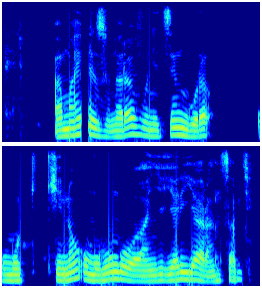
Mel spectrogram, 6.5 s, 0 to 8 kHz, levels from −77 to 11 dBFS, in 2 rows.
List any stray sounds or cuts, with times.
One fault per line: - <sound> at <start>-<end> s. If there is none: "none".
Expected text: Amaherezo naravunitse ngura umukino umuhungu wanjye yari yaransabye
- dropout at 1.0-1.1 s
